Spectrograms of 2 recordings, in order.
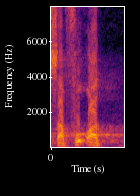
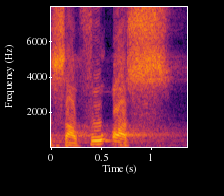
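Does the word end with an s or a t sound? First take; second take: t sound; s sound. First: The word ends with a t sound. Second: The word ends with an s sound. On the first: "Yahudi Spanyol itu lebih fasih bahasa Ibrani. Kalau ngomong Safuot ya Safuot" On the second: "dia tidak bisa ngomong huruf T, ... tapi mengucapkan Safuos"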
